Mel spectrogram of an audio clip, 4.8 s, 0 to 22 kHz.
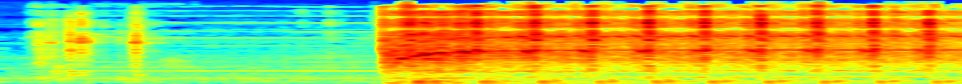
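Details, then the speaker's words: Polaris RZR engine cranked 5–6 times with plugs out for compression check after BG EPR treatment, 18-minute run, oil change and BG oil supplement: fast even cranking ~3.5 beats/s with buzzy top; left cylinder rose from 75 to about 95 psi. "Okay, Lori, go ahead and crank it over about 5 or 6"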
